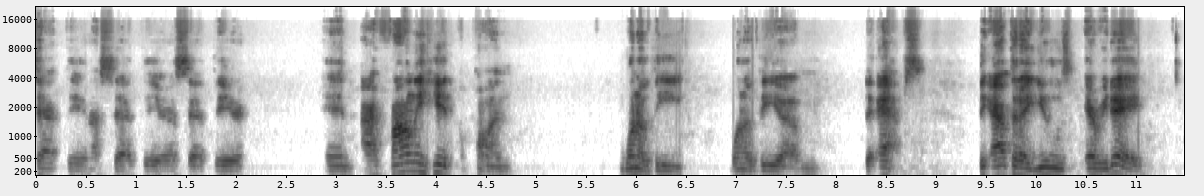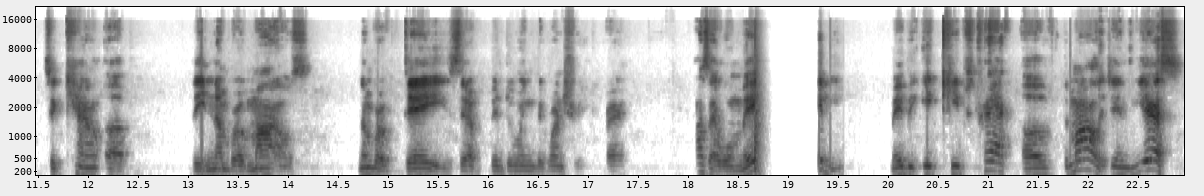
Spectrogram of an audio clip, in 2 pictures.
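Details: Aphasia in a man recovering from a stroke on 7/14/22, almost one year post-stroke; he reports that aphasia made working out numbers difficult and that everyday tasks are not yet normal for him.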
